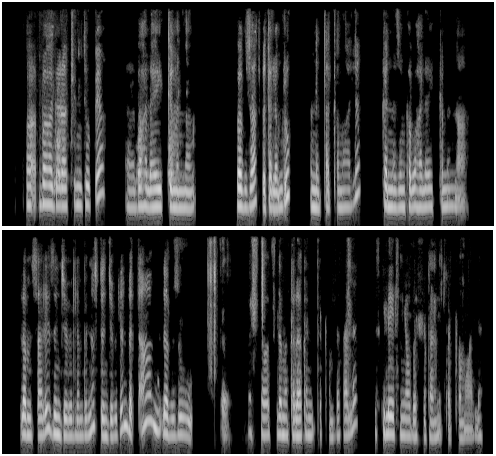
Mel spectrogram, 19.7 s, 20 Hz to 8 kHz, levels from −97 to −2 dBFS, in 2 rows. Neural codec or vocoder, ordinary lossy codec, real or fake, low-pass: none; MP3, 64 kbps; real; 7.2 kHz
